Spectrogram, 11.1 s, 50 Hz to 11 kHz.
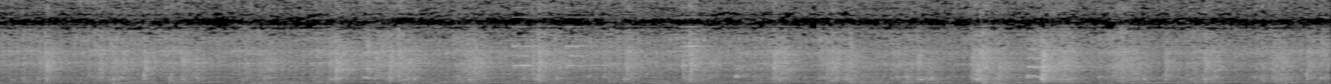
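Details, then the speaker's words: Walking treadmill (WalkingPad A1 Pro) after reassembly: light repeated knocks and ticks over belt hum near the motor, caused by a sticker that fell off the motor; removing it stops the noise. "Не поверите, но всё, всё отлично в целом. В общем, наклеечка с двигателя слетела и сделала примерно то же самое."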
